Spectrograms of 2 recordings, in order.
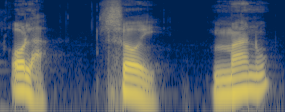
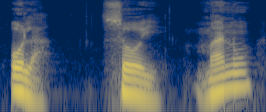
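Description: First: The start of each word sounds louder. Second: The start of each word sounds squashed. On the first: "¿notas que el principio de las palabras es más alto?" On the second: "las palabras están comprimidas al principio, porque la liberación es de doscientos milisegundos"

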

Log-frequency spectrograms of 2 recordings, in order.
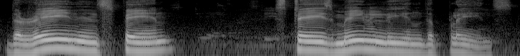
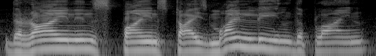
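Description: First: Rain has a plain 'ay' vowel sound. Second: Rain has a wide 'eye'-like vowel sound. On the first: "In a standard English, what is it?" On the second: "But in Cockney, this is?"

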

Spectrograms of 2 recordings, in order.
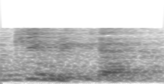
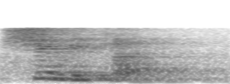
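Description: First: The word begins with a k sound. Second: The word begins with a ch sound. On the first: The speaker calls it right. "لما تلاقي السي مع الاتش نفوسها ك" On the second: The speaker calls it wrong. "ليش ما بقولش كيميكال؟"

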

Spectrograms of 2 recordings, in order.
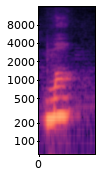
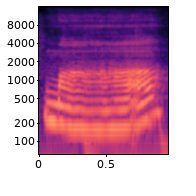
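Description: First: The syllable is short, light and quick. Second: The pitch rises through the syllable. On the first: "пятый тон или нулевой тон, это очень легко" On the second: "Второй тон"

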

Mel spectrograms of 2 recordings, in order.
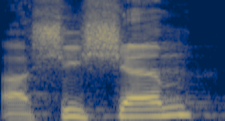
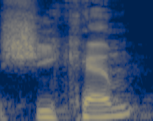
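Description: First: The middle consonant is a softer, non-k sound. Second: The middle consonant is a hard k sound. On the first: It follows an English speaker's habit. "as an English guy" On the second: It follows the name's original culture. "because of its culture, where it comes from. There's a k in there"

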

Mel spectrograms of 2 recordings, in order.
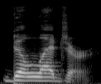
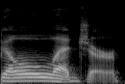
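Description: First: The L sound between the names is short. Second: The L sound between the names is drawn out.

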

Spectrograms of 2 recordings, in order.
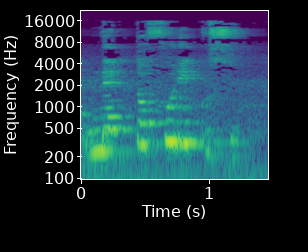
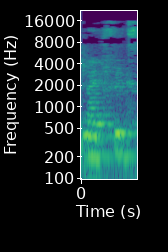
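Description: First: It is said with added Japanese vowels. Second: It is said with ordinary Portuguese pronunciation.

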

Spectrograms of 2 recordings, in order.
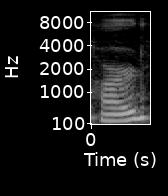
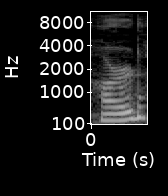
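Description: No difference in how they are said.

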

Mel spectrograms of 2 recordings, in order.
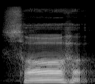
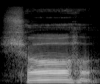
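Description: First: The word begins with a plain s sound. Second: The word begins with an sh sound.

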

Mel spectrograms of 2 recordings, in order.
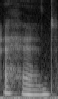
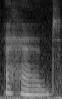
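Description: First: The 'h' is a soft, breathy-voiced, vowel-like sound. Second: The same.

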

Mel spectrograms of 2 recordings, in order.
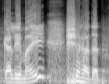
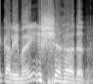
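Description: Both takes have the same delivery.

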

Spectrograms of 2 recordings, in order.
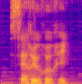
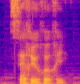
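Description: First: The middle vowel is clearly pronounced. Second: The same.

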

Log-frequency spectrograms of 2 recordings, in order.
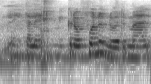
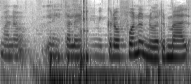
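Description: First: The voice is played back through laptop speakers. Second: The voice is heard directly, not through speakers.

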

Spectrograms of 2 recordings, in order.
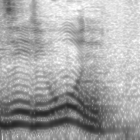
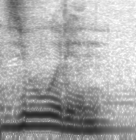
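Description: First: The first vowel is an 'e' sound. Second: The first vowel is a stressed 'yo' sound. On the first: The speaker calls it wrong. "не «дерен»" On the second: The speaker calls it right. "а «дерен»"

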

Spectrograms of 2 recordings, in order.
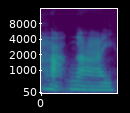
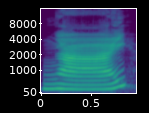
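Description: First: The word is said as two syllables. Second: The word is said as one syllable. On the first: The speaker calls it wrong. "ไม่มีใครอ่านว่าหางาย, มันจะมีสองพยางค์" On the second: The speaker calls it right. "หงายก็มีหอนำและอ่านว่าหงาย"

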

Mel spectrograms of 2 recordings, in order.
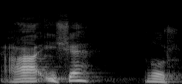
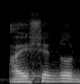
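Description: First: The name is pronounced in its original form. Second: The name is pronounced in its Turkish form. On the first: The speaker calls it right. "Aslında doğrusu bu yani" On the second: The speaker calls it wrong. "Aişe Nur değil. Bazıları Türkçeleri kullanıyor"

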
